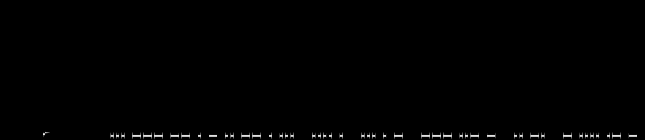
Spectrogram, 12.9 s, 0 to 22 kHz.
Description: Morse code, heard as a keyed tone, about 22 wpm, 700 Hz. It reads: SOMETIMES HE SET OUT IN THAT
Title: Sentences from Top 1000 Words - Review Part 5 - 22wpm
